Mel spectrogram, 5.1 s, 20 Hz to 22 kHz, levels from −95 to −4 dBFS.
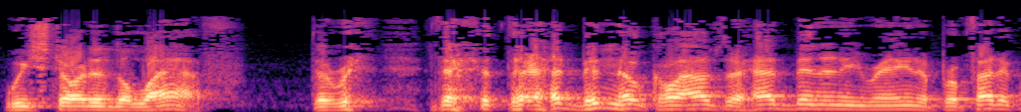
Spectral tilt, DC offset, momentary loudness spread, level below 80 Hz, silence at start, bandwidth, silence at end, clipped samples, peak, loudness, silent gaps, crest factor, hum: -5.5 dB/octave; under 0.1%; 7 LU; -54 dBFS; 0.05 s; 12.5 kHz; 0 s; 0.3%; 0 dBFS; -13 LUFS; none; 12 dB; none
